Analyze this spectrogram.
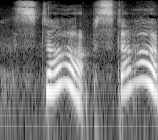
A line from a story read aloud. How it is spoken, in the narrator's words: she cried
